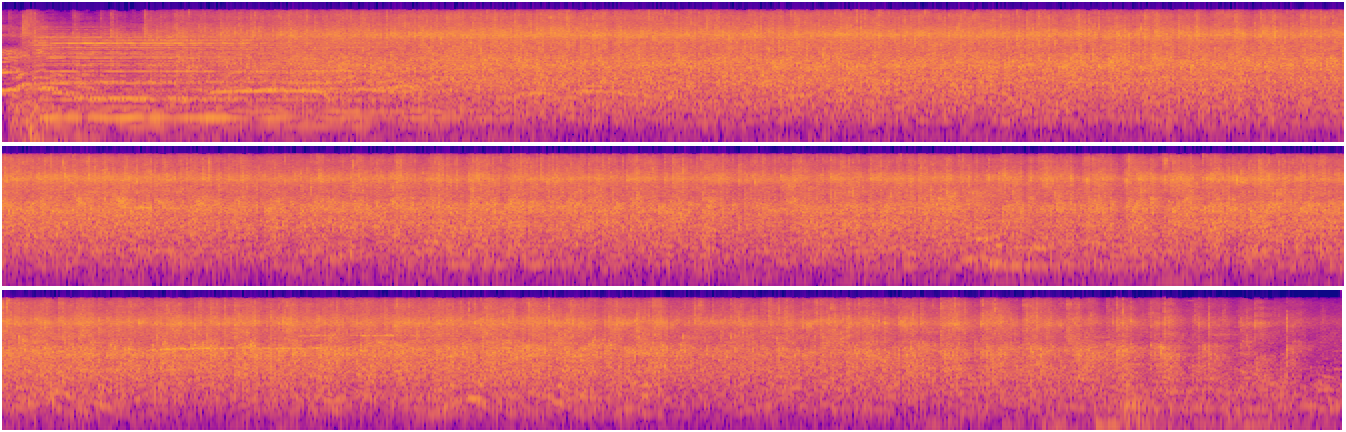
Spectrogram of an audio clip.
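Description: An audience applauding steadily, with the clapping thinning out over the last few seconds.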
